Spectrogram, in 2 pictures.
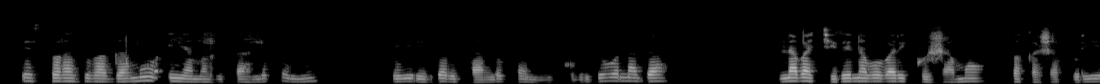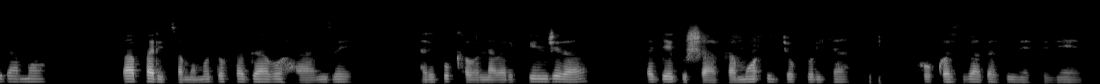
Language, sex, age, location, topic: Kinyarwanda, female, 36-49, Musanze, finance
